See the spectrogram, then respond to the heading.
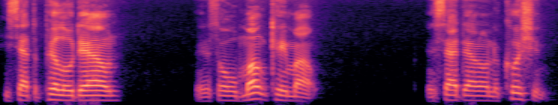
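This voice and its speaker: A man in his forties talks earnestly and reflectively, with casual slang running through his storytelling. His voice is smooth and clear at an ordinary middle pitch. The sound is dry and close, with no room echo. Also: normal speed, darkish tone. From Utah, United States. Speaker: merch brand founder. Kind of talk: earnest personal monologue to camera. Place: indoors in front of merchandise display.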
